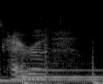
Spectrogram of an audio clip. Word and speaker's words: Khairah: R-A-H sounds like Ra, yeah. And K-H-A-I is Kai.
